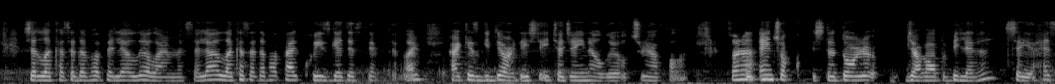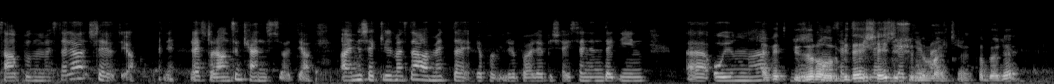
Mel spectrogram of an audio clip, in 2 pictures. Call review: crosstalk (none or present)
present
